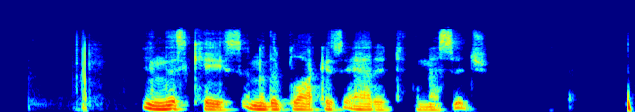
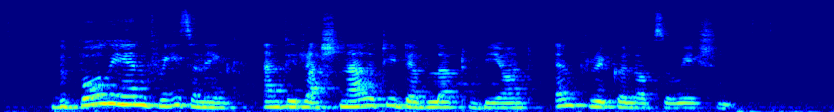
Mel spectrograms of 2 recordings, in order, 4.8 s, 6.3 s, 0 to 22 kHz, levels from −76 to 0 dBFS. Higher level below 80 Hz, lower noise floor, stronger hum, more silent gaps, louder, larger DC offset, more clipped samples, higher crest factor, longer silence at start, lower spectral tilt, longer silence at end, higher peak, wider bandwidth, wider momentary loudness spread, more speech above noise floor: first, -52 dBFS vs -68 dBFS; first, -73 dBFS vs -61 dBFS; neither; neither; first, -18 LUFS vs -36 LUFS; neither; neither; about the same, 18 dB vs 16 dB; first, 0.6 s vs 0.4 s; about the same, -6 dB/octave vs -6 dB/octave; second, 0 s vs 0.4 s; first, -2 dBFS vs -20 dBFS; second, 7.8 kHz vs 16.5 kHz; first, 17 LU vs 12 LU; first, 56 dB vs 26 dB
